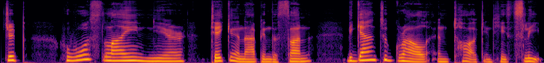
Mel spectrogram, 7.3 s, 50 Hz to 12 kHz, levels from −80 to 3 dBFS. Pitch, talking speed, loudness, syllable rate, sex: 165 Hz, 155 wpm, -19 LUFS, 3.8 syllables/s, male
